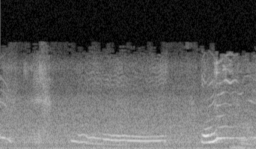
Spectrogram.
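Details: Newborn puppy, five days old, gives a long thin whine that slides gently downward, followed by a brief high squeak, over a faint constant hum as the litter is checked.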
